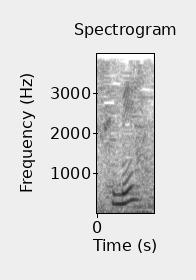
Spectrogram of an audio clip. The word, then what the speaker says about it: Simi: Hi, my name is Simi.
